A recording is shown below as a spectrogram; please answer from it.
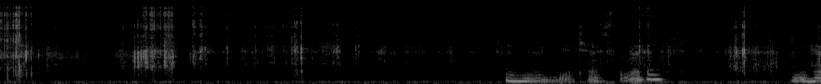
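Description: Ribbon and paper rustling in the hands, in short scratchy bursts, as a crinkled ribbon is pulled through punched holes in a small paper treat box and tied.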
